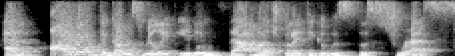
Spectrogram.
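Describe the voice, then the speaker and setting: A woman's voice: a little high, moderate pace, reverberant, faint music behind, low-quality recording. A woman in her sixties hosting a casual interview, talking with effusive enthusiasm. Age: 60s. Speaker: podcast host.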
